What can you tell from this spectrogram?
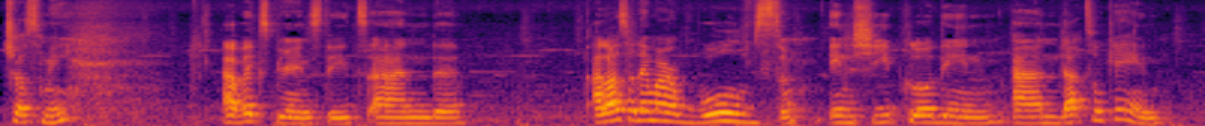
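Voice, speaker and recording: Music in the background behind a woman at medium pitch, fairly slow, with ordinary pitch variation and long, frequent pauses. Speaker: lifestyle vlogger. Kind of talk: casual advice vlog.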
